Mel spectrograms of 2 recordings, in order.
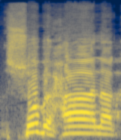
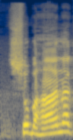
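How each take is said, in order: First: The b sound bounces with a small echo. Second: The b sound is plain, with no bounce. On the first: The speaker calls it right. "बा पे कलकला पैदा करना" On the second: The speaker calls it wrong. "सुबहानक अल्लाहुम्मा नहीं पढ़ना"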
